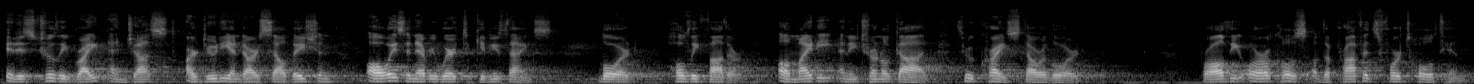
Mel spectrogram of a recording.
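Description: A man, a priest, reciting the prayers of Mass in a measured, solemn way, his voice ringing with a cathedral echo. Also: mid-range voice, darkish tone. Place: large church. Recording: long cathedral reverb.

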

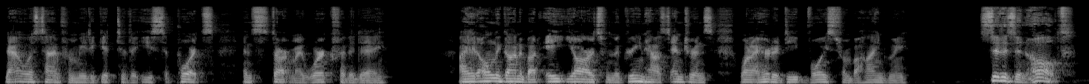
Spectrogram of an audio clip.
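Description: A man with a low voice reads a first-person story aloud as an audiobook. His delivery is measured and steady. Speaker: audiobook narrator.

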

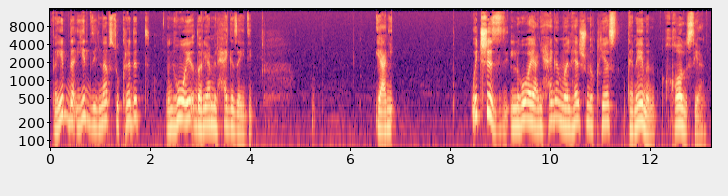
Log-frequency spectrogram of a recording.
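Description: A woman's voice: lowish voice, lively intonation, moderate pace, long pauses, a little mellow. A woman with an Egyptian Arabic accent, hosting a podcast in a casual, reflective monologue, thinking aloud and acting out inner voices. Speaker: podcast host.

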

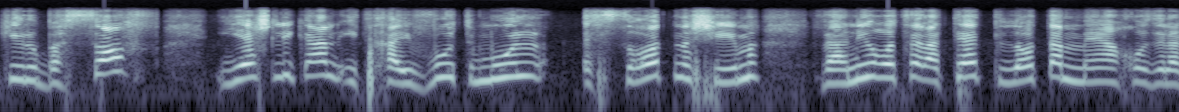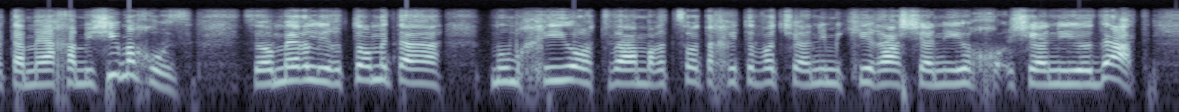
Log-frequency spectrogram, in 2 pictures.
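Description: A woman giving a casual motivational talk, telling a personal story with animated delivery and acting out her own thoughts. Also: sits high, no echo. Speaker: vlogger sharing a daily insight.

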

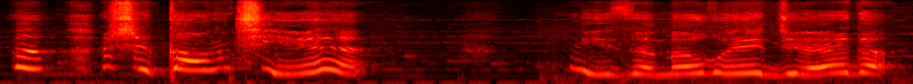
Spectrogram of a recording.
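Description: A woman's voice: very high-pitched, animated, slow pace, darkish tone, faint music behind, voice pushed up, exaggerated voice. A woman voicing a fragile female hippo in a storybook, who sobs and wails her hurt complaints. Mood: sobbing, wounded. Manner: sobbing, wailing complaints.

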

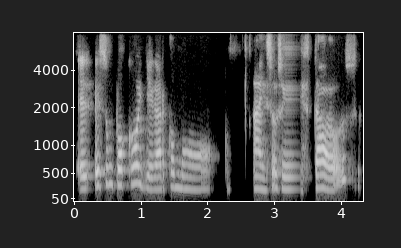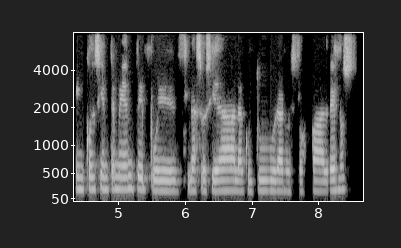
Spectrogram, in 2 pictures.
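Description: A woman in casual conversation, telling an animated personal story with sudden cries and laughs. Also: mid-range voice, takes it slowly.

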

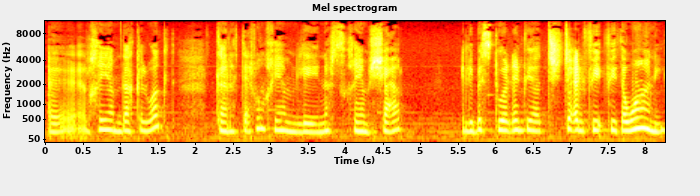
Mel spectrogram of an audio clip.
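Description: With faint music behind her, a woman with a Gulf Arabic accent hosts a podcast and casually tells listeners a true story. Her medium-pitched voice is dark, steady and brisk, and weary from a week of illness.

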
